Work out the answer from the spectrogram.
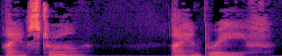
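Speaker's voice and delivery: ordinary delivery, nothing marked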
